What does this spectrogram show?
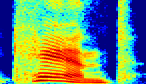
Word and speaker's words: can't: I can't. Enggak perlu bunyi t-nya. Bukan t-nya yang diperjelas. A-nya yang agak panjang.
